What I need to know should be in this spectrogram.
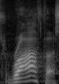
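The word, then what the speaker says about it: Rapha (רפא): The word heal in Hebrew is pronounced Rapha.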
